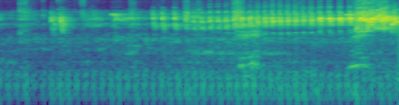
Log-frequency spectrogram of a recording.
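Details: Caged Horsfield's bush lark of the parva form singing energetically with sparrow- and canary-like phrases: faint chirps at first, then from mid-clip a fast, rising run of high buzzy trills, repeated rapidly over a low, steady pulsing hum.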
